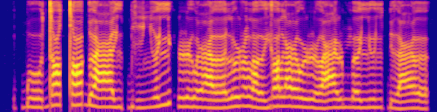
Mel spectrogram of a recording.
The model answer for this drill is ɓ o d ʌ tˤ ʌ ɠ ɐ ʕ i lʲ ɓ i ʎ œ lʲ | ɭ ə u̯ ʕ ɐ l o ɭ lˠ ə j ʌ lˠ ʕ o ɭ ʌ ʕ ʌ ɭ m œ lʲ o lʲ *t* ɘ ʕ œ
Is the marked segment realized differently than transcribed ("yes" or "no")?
yes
